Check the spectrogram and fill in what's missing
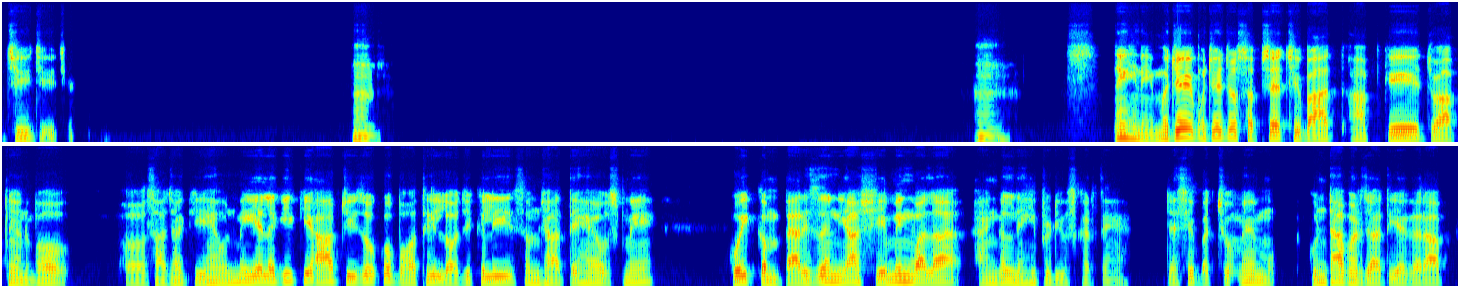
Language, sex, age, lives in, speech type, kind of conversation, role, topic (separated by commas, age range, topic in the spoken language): Hindi, male, 30-34, India, conversation, podcast, host, Bachchon ko traditions sikhaane ka aapka ya aapki community ka tareeqa kya hai?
